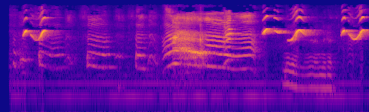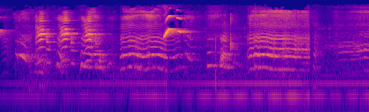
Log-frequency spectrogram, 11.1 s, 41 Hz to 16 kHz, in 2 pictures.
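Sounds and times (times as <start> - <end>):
parrot calling: 0.2 - 1.0, 3.3 - 8.6
baby crying and babbling: 0.8 - 3.9, 6.8 - 11.0.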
